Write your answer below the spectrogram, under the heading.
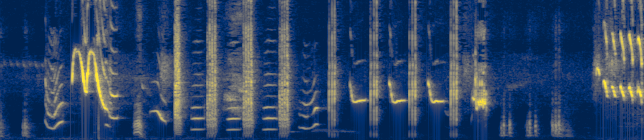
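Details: Female Nias hill myna calling to the male, used as a lure to prompt reluctant birds to sing: loud, clear series of harmonic notes, bent whistles and sharp clicks, with rapid varied phrases and short gaps, ending in a quick buzzy trill.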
